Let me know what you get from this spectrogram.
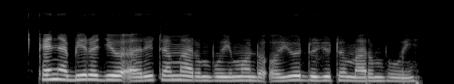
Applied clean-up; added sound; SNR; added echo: neural mask model Resemble Enhance denoiser.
